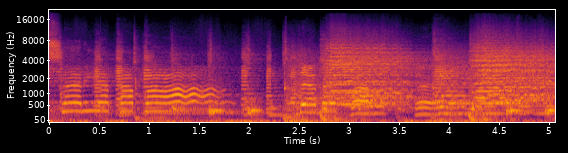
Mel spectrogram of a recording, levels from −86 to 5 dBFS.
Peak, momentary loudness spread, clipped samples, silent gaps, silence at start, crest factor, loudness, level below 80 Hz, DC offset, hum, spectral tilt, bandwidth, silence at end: -2 dBFS; 9 LU; under 0.1%; none; 0 s; 16 dB; -16 LUFS; -36 dBFS; under 0.1%; none; -3 dB/octave; 19 kHz; 0 s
